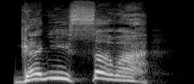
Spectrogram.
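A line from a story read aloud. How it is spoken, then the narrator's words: Shout. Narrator (Russian): Плато закричал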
